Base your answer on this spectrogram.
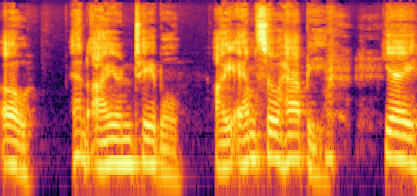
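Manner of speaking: very slow, flat, level robotic droning monotone. Describing subdued-sounding Pokémon, the speaker imitates Metang: flat robotic Metang voice. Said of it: "really flat robotic delivery".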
